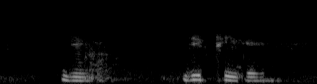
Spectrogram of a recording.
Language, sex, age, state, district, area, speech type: Hindi, female, 18-30, Madhya Pradesh, Hoshangabad, urban, conversation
